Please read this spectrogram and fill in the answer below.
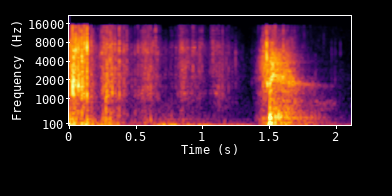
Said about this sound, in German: Ich guck mal nach. Ich bin wirklich neugierig. Es raschelt ein bisschen.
